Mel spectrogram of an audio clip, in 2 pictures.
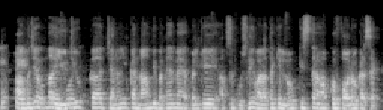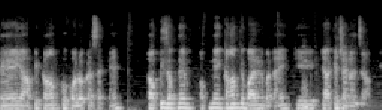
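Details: Adult male speaker; typical speech.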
